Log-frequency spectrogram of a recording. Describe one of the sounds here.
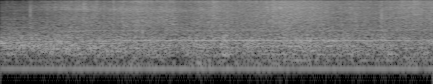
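Grit and debris rattle as a vacuum cleaner sucks them up.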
